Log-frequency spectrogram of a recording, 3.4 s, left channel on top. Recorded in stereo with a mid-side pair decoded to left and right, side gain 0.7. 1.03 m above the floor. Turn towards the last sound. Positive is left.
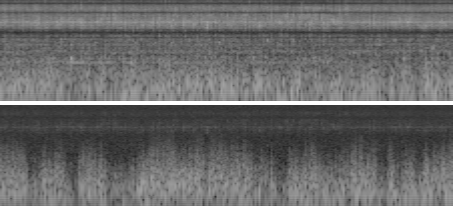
turn(degrees=65)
